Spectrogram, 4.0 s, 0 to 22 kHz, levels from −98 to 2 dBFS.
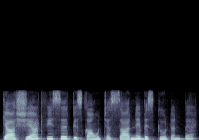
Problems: none marked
